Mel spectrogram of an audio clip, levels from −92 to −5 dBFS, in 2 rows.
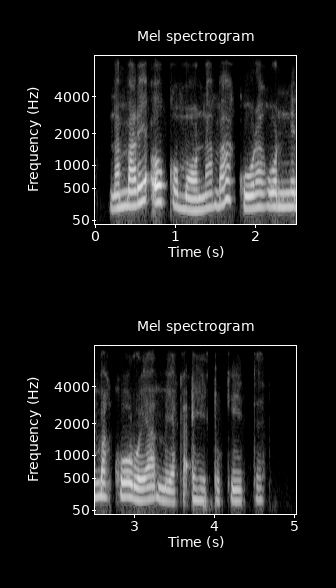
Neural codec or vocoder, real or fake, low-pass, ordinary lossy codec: codec, 16 kHz, 16 kbps, FreqCodec, smaller model; fake; 7.2 kHz; Opus, 16 kbps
